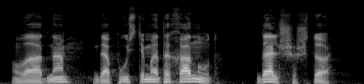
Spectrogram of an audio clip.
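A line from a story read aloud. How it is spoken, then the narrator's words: Angry question. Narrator (Russian): зло спросил Машков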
